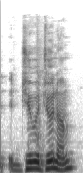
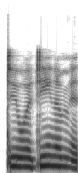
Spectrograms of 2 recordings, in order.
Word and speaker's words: duodenum: See the pronunciation here. Duodenum. Yeah, the duodenum is the first section of the small intestine. The duodenum. Jejunum. Jejunum is the second part, and the ileum. Ileum.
